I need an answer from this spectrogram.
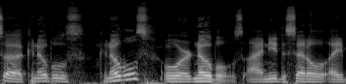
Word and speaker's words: Knoebels: way question of the day boys do you pronounce Knoebels Knoebels or Nobles I need to settle a bet with a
